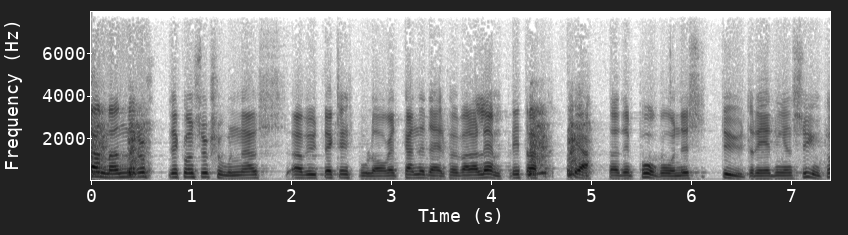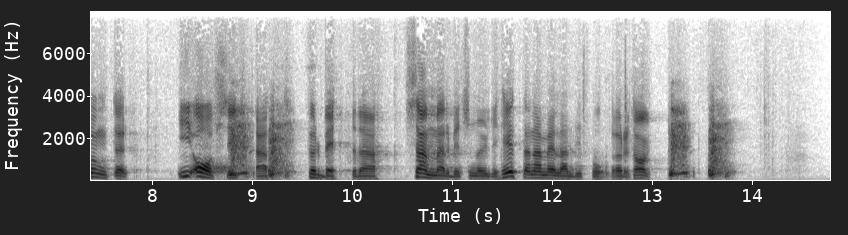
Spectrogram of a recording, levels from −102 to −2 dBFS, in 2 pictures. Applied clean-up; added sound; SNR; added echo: neural mask model RNNoise.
